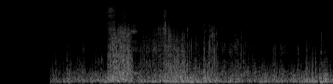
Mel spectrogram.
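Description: Wind gusts buffet the microphone outdoors during a walk with a dog, a steady rushing roar that starts abruptly after a moment of silence and swells in a few stronger bursts.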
